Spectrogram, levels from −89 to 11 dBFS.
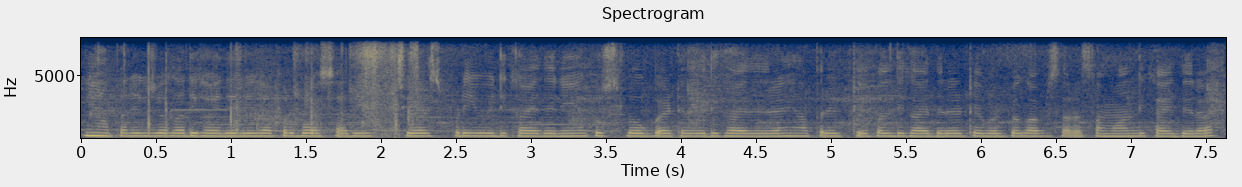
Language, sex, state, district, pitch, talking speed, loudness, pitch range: Hindi, female, Chhattisgarh, Bilaspur, 220 Hz, 340 wpm, -19 LUFS, 215-225 Hz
